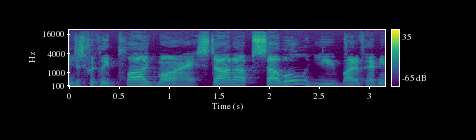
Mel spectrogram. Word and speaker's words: Subble: That's Subble spelled Subble. So it rhymes with bubble.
